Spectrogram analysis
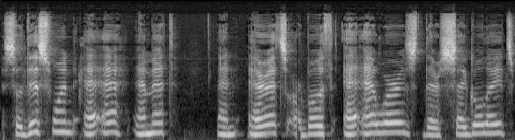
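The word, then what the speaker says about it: ארץ: have a segolate um the first syllable is always the accented syllable of the two as so eretz and they're going to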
